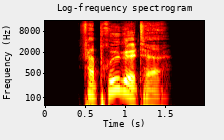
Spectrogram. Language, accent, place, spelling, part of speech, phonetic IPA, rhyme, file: German, Germany, Berlin, verprügelte, adjective / verb, [fɛɐ̯ˈpʁyːɡl̩tə], -yːɡl̩tə, De-verprügelte.ogg
- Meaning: inflection of verprügeln: 1. first/third-person singular preterite 2. first/third-person singular subjunctive II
